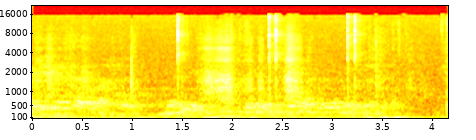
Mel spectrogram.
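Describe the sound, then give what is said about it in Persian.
Sharp clicks of typing and a computer mouse, a few scattered taps and short bursts over a steady low background hum, while a page name is entered in the page field to link a Persian Wikipedia article to its English Wikipedia counterpart. “نام صفحه را در بخش صفحه وارد می‌کنیم.”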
